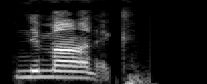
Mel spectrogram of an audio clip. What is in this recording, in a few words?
"mnemonic", pronunciation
